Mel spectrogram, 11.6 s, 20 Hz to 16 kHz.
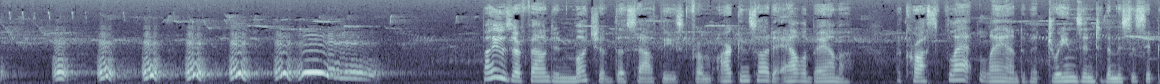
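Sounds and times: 
barred owl hooting: 0:00.0 - 0:04.0
faint birdsong: 0:00.0 - 0:11.5
speech: 0:00.5 - 0:01.1, 0:04.9 - 0:11.5.

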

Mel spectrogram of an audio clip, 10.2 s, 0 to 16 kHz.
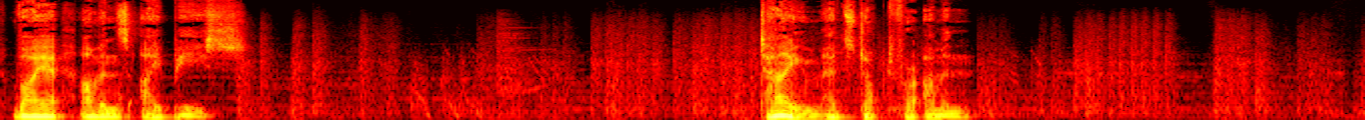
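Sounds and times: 
speech: 0:00.1 - 0:02.0, 0:05.8 - 0:07.4
rapid machine gunfire bursts: 0:01.8 - 0:05.9, 0:07.3 - 0:10.2.

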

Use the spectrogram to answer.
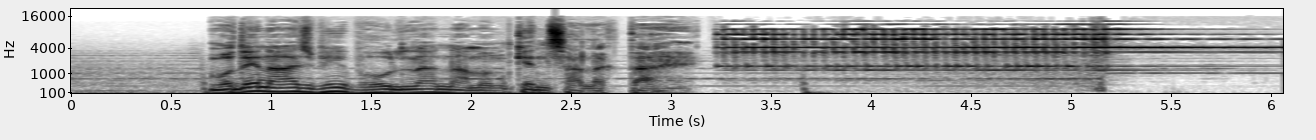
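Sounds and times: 
speech: 0:00.7 - 0:03.3
home telephone ringing with an electric bell: 0:03.2 - 0:06.0.

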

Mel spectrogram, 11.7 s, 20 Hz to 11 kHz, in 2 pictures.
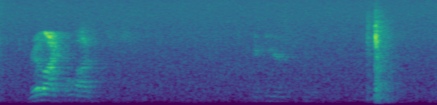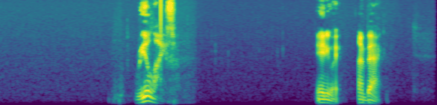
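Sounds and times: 
door shutting: 0:04.9 - 0:05.4
speech: 0:07.7 - 0:08.3, 0:10.1 - 0:11.0.

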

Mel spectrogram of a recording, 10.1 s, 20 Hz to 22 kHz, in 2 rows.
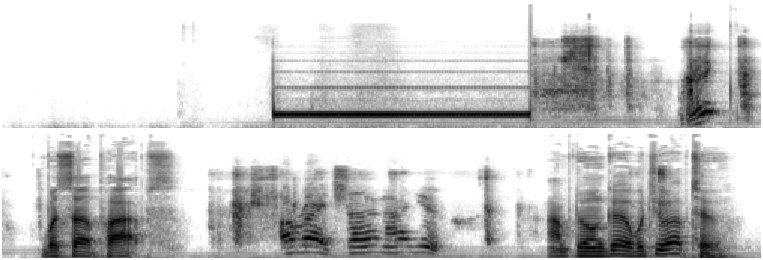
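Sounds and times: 
phone dial tone: 0:01.8 - 0:03.6
speech: 0:05.4 - 0:06.2, 0:07.0 - 0:10.0.

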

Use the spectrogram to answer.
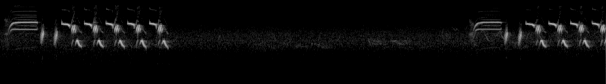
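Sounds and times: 
Bewick's wren singing: 0:00.0 - 0:01.7, 0:04.7 - 0:06.0
faint hiss: 0:00.0 - 0:06.0.

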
